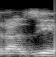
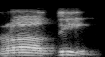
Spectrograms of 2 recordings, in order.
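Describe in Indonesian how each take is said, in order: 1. Konsonan di tengah itu bunyi z. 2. Konsonan di tengah itu bunyi dh. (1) "Dalam bahasa kita Razi" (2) "Dia nak kata Radhi tu"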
